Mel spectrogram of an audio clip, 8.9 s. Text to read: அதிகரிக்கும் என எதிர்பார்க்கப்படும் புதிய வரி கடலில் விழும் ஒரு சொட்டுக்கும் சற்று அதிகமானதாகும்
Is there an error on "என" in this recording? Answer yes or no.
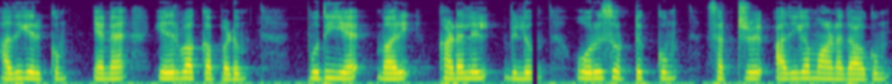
no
